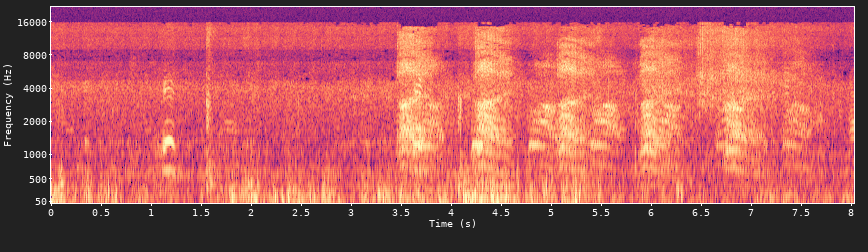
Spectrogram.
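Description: A bird calling harshly about six times in quick succession, beginning about three and a half seconds in, after a single short call about a second in.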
